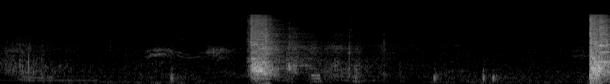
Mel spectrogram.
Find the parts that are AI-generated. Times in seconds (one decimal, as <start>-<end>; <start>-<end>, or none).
2.0-4.3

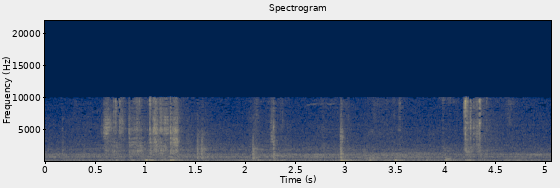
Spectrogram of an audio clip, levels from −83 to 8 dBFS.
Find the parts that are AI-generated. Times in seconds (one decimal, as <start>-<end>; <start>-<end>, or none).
none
